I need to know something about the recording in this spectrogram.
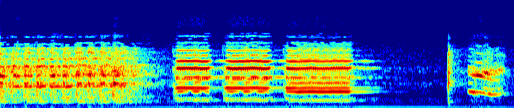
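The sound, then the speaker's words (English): A car horn honks three times in a steady sequence on a dark street as a signal that the coast is clear, each blast loud and sustained, with a voice speaking just before, and a sharp click and another voice right after. “On the way to the station, Phyllis was going to drive off somewhere onto a dark street and honk the horn three times when the coast was clear.”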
